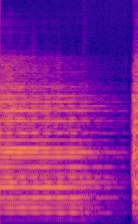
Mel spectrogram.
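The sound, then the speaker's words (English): A sustained, distorted electric guitar chord played through a reverb pedal rings out with a washy reverb tail that slowly fades, then a new strummed chord cuts in abruptly at the end. No voices. “I've got a nice reverb pedal, which is you can't really.”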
